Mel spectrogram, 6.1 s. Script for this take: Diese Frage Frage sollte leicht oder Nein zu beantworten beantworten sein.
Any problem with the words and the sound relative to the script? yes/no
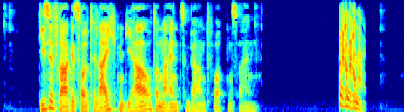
yes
